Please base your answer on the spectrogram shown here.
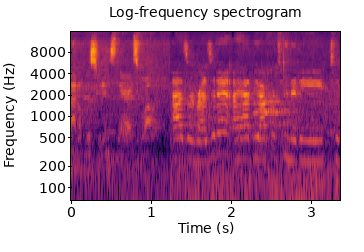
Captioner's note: people chattering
